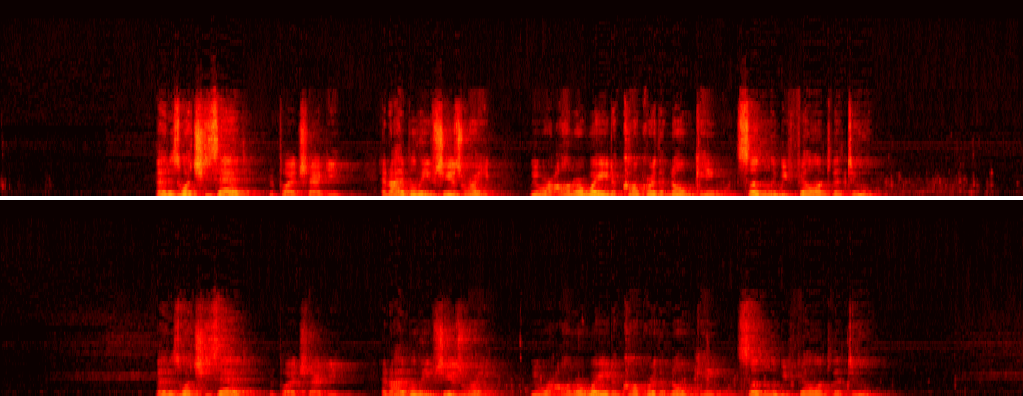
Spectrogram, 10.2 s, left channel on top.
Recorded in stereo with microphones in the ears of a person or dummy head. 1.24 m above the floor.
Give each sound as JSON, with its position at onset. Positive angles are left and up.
{"t": 1.6, "sound": "a man speaking", "side_deg": 40, "distance_m": 0.5}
